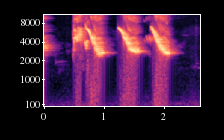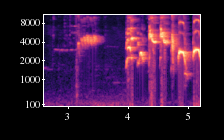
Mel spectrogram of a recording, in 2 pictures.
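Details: An Asian pied starling in full song, played to draw replies from other starlings. Three loud, harsh descending squeals, a quiet pause with a soft whistle, then a rapid run of mixed chirps and whistles.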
